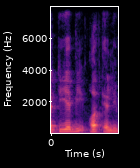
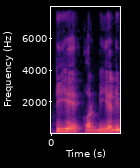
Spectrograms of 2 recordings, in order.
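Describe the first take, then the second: First: Slow spelling, "टी ए बी" together, then "और", then "एल ई" together; letters grouped three-two. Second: Slow spelling, "टी ए" together, then "और", then "बी एल ई" together; letters grouped two-three. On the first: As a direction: split after "बी", keeping "एल ई" as one group. ("टी ए बी" और "एल ई" को दो हिस्सों में धीरे-धीरे बोलें) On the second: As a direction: split after "ए", keeping "बी एल ई" as one group. ("टी ए" और "बी एल ई" को दो हिस्सों में धीरे-धीरे बोलें) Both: Shown as a demonstration. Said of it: "कैसे बांटें".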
